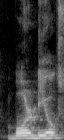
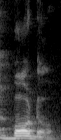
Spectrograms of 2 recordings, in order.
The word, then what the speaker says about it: Bordeaux: वैसे तो इसकी प्रोनाउंसिएशन अगर वर्ड वाइज वर्ड देखें तो BORDEAUX बोर्डियोक्स होती है, लेकिन ये एक फ्रांस की सिटी है, तो इसकी फ्रेंच में प्रोनाउंसिएशन होती है बोर्डो, BOWDAW, बोर्डो।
